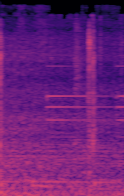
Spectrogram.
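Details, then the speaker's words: After replacing a slipping front engine pulley and refitting the belt, test start: steady, even engine hum with no squeal or belt chirp; pulley side sounds normal, repair complete. "เตรียมสตาร์ทนะครับเสียงปกติแล้วนะครับนะครับเป็นอันว่าเราจบงานไปครับ"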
